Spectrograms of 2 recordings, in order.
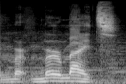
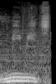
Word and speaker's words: Mimit: Salut Mimit. Bienvenue à toi. Comment vas-tu? My Might, peut-être que c'est Mermite. Terrible. Oui. Oui. Oui. Mais où vais-je? La première prononciation était bonne. Mimite, très bien.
